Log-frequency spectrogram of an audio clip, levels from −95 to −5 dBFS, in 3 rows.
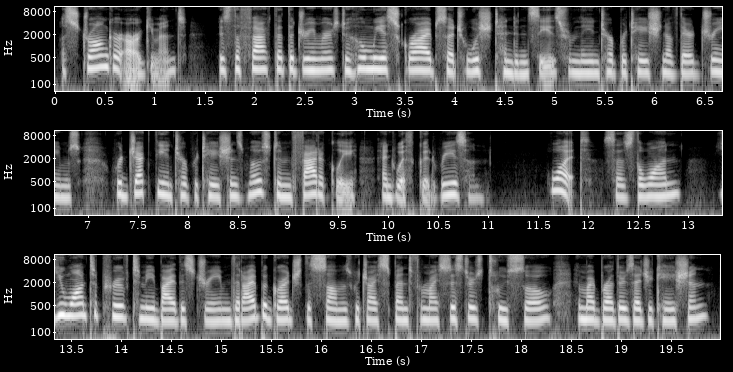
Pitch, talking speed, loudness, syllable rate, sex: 215 Hz, 180 wpm, -20 LUFS, 5.2 syllables/s, female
